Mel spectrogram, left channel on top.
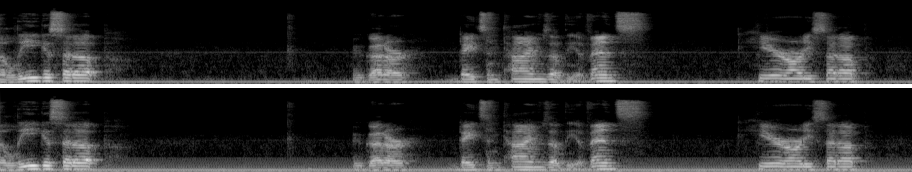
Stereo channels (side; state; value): right; noise; hum, 13 dB below the sound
